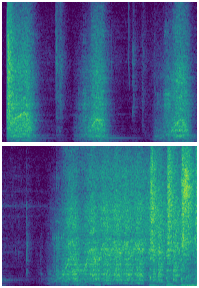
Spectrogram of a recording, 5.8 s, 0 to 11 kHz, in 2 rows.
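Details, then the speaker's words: Foxbody with 402ci stroker Windsor V8, Vortech T-1 supercharger, big custom HR cam, TFS R heads, long tube headers, Holley EFI, first start: three slow cranking swells, then catches into loud choppy lumpy idle, no leaks; normal first start. "The sound meter on the camera was pegged the whole time, so I don't know how it's gonna work."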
